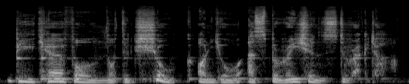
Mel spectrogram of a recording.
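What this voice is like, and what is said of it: Darth Vader character voice. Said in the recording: “my best Darth Vader impression ... That's totally perfect.”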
